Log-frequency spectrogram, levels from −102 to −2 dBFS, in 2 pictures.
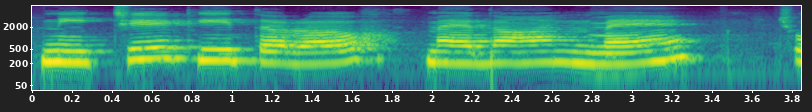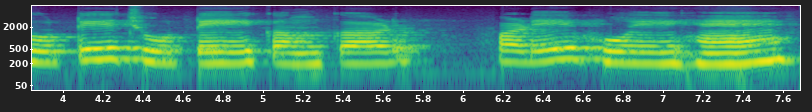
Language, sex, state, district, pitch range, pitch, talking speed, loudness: Hindi, female, Rajasthan, Jaipur, 210-250 Hz, 220 Hz, 85 wpm, -12 LUFS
